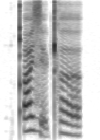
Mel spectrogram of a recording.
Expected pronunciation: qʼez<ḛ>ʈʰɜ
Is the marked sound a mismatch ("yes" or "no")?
no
